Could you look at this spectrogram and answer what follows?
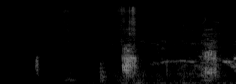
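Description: A bantam hen gives a few short, nasal clucks and squawks close by, spaced irregularly over a quiet background.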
